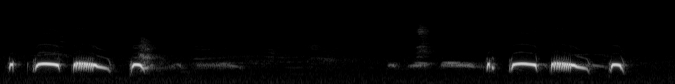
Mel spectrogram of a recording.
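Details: Ringing 'giọng đồng kim' cooing from a spotted dove. A loud phrase of four or five deep, bowed coos is followed by a soft quiet stretch. The same strong phrase then repeats, closing the clip.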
